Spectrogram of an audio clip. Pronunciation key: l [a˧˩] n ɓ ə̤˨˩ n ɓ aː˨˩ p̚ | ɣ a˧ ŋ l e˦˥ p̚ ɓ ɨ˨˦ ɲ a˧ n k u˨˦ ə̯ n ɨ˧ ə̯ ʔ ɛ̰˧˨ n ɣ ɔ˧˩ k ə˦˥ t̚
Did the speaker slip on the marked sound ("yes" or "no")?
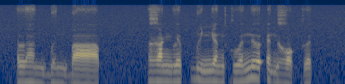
yes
